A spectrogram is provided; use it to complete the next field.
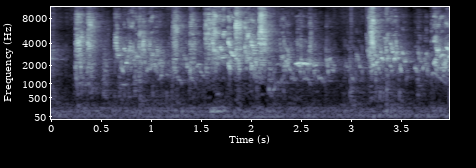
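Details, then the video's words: Several squawky, grating bursts from pet budgies, separated by brief dips, with a short clear whistle near the middle over a quiet hum. "BUDGIE SOUNDS"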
